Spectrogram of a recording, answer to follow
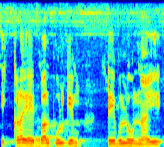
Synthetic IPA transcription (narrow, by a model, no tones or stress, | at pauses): ɪkːɐɽɐɐɪʈ̚baːlpuːlɡeːm | ʈeːbɯlːʊnːaːji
